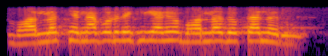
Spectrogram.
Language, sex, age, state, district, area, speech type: Odia, female, 45-60, Odisha, Dhenkanal, rural, conversation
